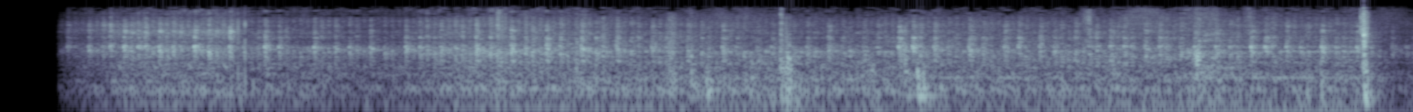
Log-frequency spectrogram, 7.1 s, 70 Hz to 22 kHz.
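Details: Mercedes W202 with an OM605 turbo diesel: an irregular sharp knock stands out over the idle clatter, a strange engine noise of unknown cause.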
